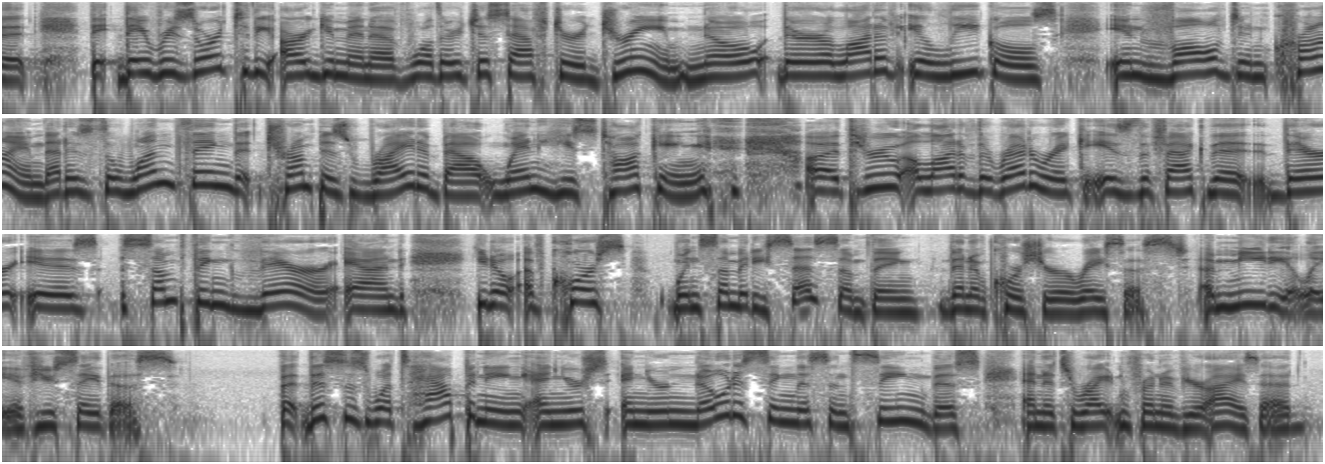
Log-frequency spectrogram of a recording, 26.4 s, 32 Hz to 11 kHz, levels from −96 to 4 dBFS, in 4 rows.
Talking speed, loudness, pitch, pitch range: 215 wpm, -15 LUFS, 235 Hz, 210-265 Hz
